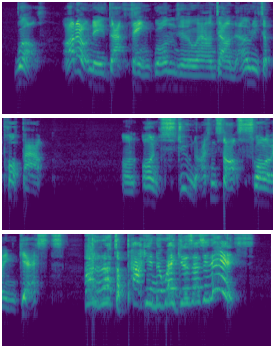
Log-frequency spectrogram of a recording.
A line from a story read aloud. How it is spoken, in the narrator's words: roars Grutzmo, casting an angry glance at the old maid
